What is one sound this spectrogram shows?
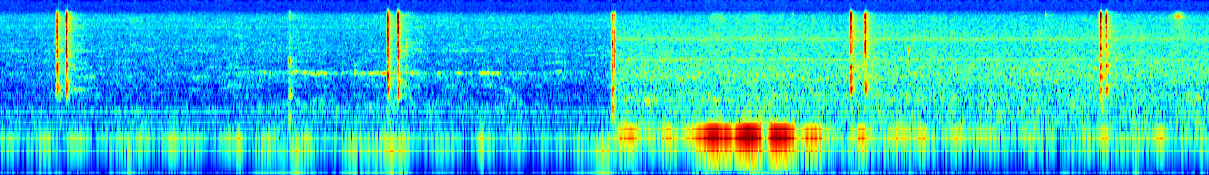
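A computer mouse clicks now and then.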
